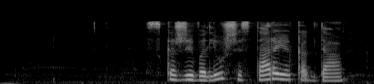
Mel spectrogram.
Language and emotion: Russian, neutral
